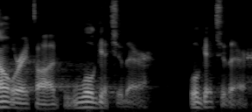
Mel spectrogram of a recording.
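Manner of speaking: soft, soothing, reassuring, calming voice. Speaker recounts being reassured while he worried during recovery, imitating Lisa's calming voice. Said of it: "in her calming voice".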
